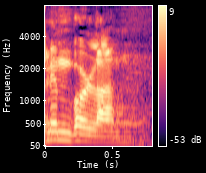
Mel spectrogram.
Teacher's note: So you curl your tongue up just before the L. It's a retroflex.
